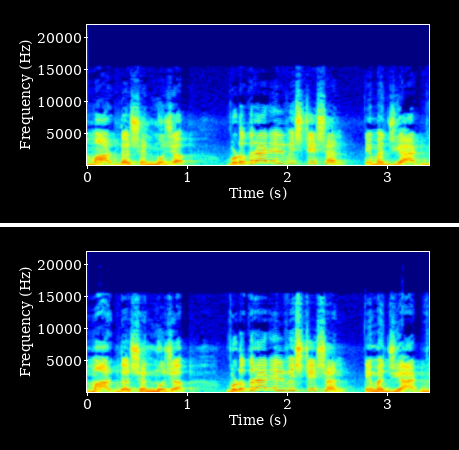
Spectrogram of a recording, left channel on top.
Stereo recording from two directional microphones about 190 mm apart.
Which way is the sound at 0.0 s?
20° right (ahead or behind).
